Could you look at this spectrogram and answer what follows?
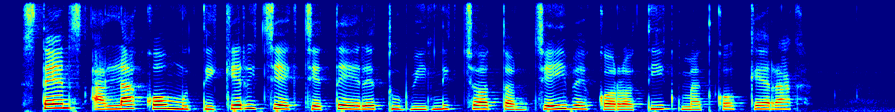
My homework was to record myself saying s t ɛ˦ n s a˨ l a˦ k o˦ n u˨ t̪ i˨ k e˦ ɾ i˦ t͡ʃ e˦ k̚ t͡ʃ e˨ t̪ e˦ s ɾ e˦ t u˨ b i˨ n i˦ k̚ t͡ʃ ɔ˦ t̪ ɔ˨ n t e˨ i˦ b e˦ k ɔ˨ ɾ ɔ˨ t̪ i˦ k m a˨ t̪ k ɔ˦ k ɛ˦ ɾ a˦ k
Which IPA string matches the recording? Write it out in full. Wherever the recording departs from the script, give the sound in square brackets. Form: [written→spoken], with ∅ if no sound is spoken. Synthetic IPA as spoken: s t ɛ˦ n s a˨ l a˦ k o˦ [n→m] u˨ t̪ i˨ k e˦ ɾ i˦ t͡ʃ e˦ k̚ t͡ʃ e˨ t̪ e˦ [s→∅] ɾ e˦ t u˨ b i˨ n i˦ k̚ t͡ʃ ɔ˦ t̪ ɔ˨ n [t→t͡ʃ] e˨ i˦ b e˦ k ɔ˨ ɾ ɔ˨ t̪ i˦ k m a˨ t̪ k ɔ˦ k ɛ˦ ɾ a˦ k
